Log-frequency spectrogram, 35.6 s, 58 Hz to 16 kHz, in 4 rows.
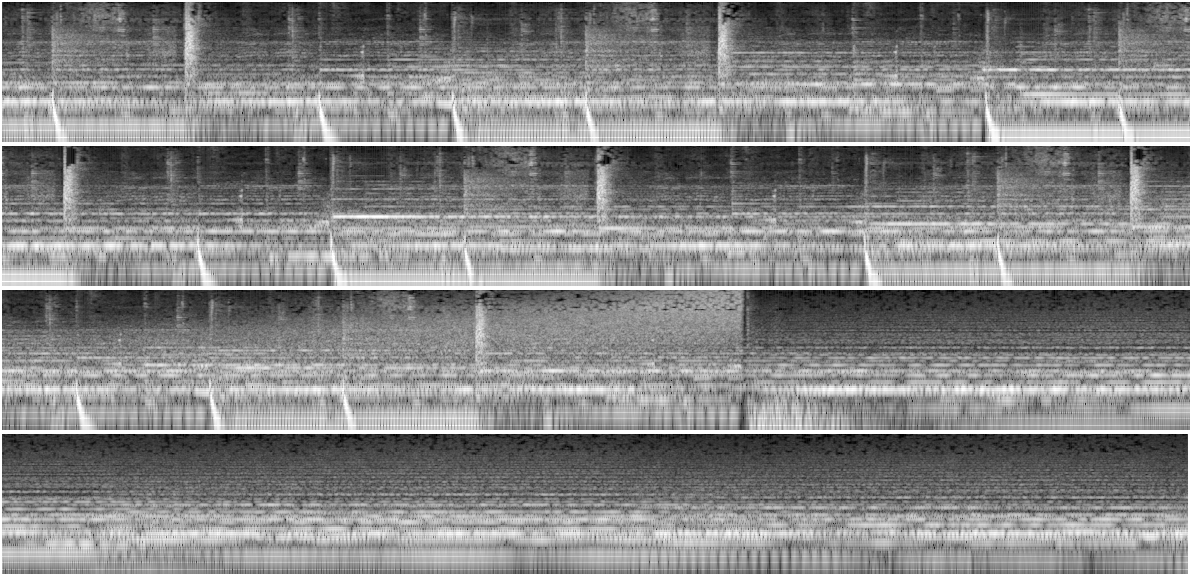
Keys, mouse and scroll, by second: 5.6-19.0 drag, 5.6 typing, 17.5 typing, 22.3 click, 24.7 click, 24.7 typing, 29.2 click, 29.2-35.6 drag.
